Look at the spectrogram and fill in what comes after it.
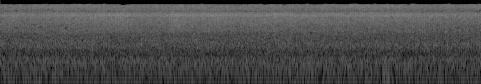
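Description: Heavy storm rain pouring down onto paved ground, a steady, even hiss.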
